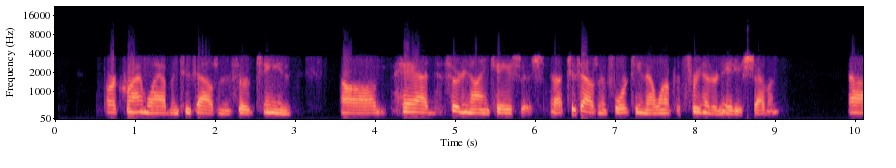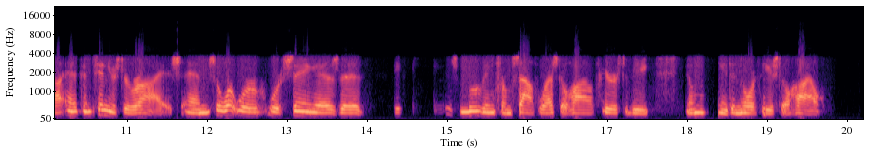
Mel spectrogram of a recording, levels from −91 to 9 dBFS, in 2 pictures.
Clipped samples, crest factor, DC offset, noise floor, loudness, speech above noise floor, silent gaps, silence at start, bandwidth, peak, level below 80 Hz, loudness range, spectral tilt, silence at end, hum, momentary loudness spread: under 0.1%; 14 dB; under 0.1%; -76 dBFS; -15 LUFS; 62 dB; none; 0.65 s; 4.3 kHz; -2 dBFS; -64 dBFS; 2 LU; -7.5 dB/octave; 0.5 s; none; 8 LU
